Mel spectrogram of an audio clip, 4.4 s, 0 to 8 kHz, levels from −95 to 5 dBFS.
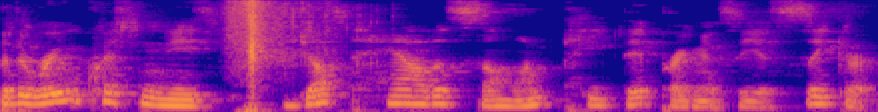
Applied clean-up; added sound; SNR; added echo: classical method WPE with log-MMSE.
